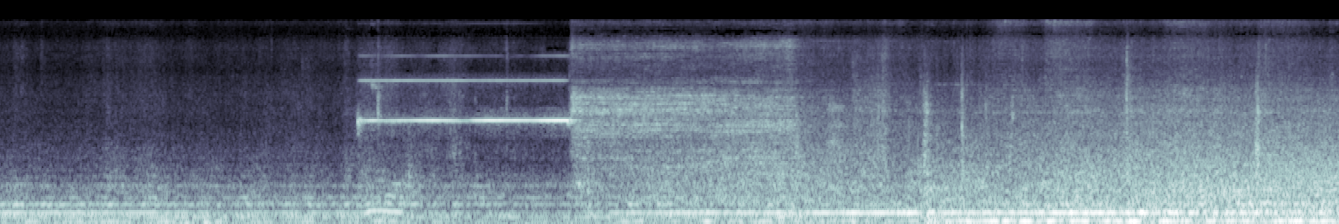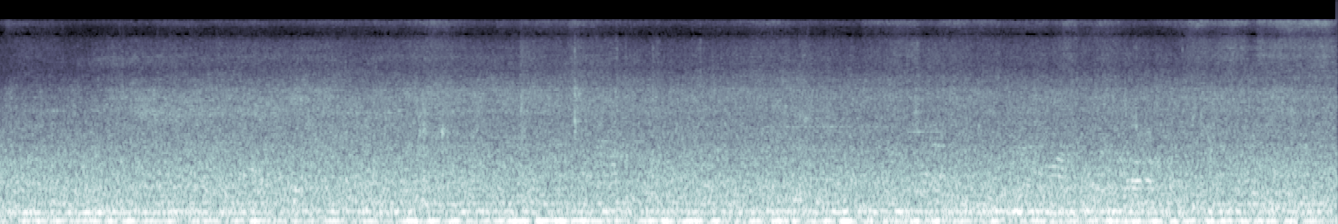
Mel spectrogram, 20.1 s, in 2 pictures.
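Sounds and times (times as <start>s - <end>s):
train rumble and motor hum: 0.0s - 20.0s
high electronic beep: 2.7s - 4.4s.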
